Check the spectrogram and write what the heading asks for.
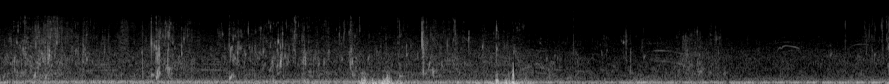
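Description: Kayak paddle strokes: the blades dip and splash in sea water, with water dripping off them, over a steady low rumble. Two louder splashes come around the middle.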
